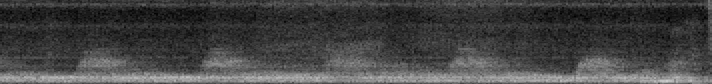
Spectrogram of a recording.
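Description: Rhythmic whooshing pulses over steady hiss, about five beats in four seconds; pulsatile arterial Doppler flow signal in the spermatic cord.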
